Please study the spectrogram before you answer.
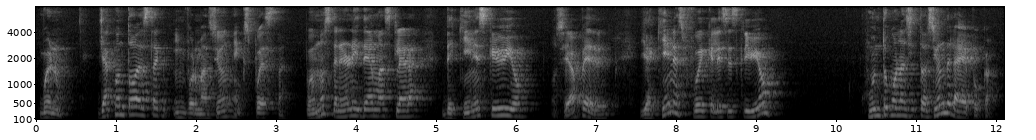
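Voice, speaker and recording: A man's voice: a little high, animated, normal speed, fairly bright tone, roomy sound. A man from Rica, teaching a recorded Bible lesson in an earnest way and speaking directly to his listeners. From Costa Rica.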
